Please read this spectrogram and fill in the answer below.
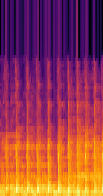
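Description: Demolition machinery working on a house: a rapid, steady metallic knocking, about five knocks a second, over a lower rumble.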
